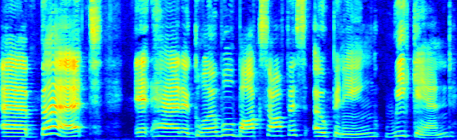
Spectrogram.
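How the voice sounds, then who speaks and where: A woman's voice: on the high side, slow, fairly bright tone. An American woman hosting a casual movie news chat in an upbeat, chatty, folksy way. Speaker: movie podcast host.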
